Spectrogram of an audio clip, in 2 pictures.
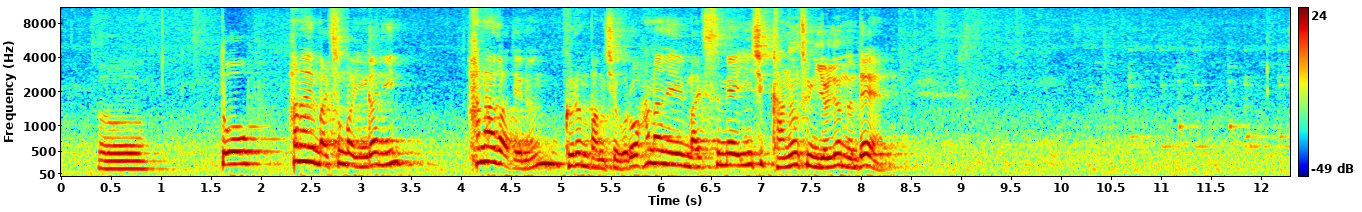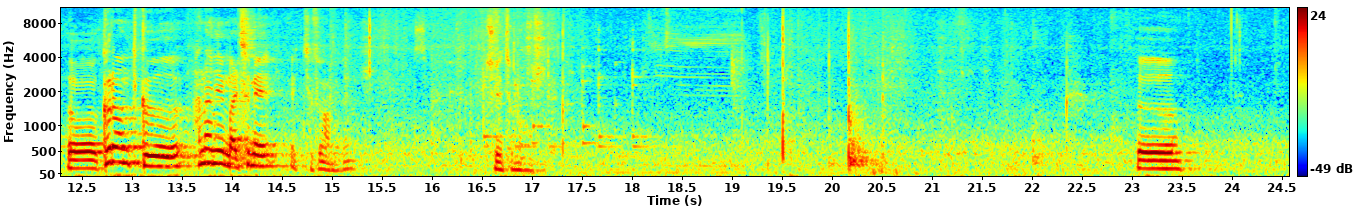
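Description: A man lectures with animation through a microphone, with long pauses.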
